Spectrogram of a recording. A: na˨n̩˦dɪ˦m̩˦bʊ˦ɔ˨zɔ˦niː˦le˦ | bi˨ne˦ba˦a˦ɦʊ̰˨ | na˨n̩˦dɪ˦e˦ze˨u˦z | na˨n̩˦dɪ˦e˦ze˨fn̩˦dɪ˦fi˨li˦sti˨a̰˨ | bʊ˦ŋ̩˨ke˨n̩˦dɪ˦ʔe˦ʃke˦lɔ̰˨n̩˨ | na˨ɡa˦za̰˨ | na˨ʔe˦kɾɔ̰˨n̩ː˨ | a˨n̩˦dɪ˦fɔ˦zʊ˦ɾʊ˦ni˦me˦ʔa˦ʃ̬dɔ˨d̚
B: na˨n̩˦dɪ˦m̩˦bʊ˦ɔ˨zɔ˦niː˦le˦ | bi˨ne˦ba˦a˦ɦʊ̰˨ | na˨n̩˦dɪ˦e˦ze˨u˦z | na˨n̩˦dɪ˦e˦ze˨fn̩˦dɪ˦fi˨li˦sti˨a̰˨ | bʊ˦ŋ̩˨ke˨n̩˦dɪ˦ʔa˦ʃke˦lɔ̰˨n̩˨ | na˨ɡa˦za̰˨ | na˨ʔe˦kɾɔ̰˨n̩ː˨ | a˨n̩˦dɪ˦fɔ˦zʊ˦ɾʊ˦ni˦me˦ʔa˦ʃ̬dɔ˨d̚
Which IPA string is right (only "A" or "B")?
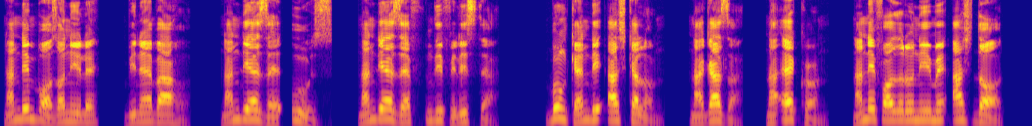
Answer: B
